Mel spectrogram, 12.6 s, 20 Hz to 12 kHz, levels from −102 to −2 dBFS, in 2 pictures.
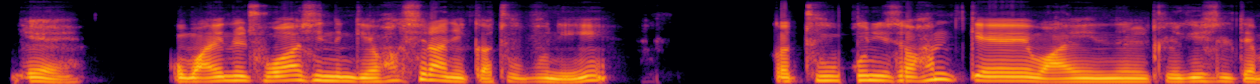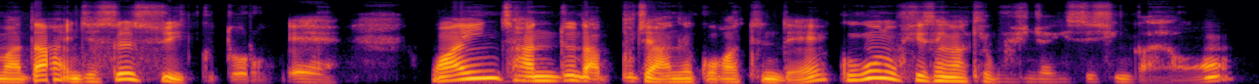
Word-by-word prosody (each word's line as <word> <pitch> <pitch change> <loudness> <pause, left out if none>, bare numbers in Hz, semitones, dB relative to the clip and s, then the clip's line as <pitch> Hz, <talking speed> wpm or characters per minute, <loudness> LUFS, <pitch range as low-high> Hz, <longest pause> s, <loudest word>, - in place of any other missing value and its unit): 예. 125 -5 0 0.4
고 145 - +1
와인을 160 +5 +3
좋아하시는 175 0 +2
게 140 - +2
확실하니까 165 - +1
2 135 0 -7
분이. 130 -3 0 0.8
그러니까 150 - -1
2 180 0 -1
분이서 180 -2 +2
함께 175 -4 +2
와인을 135 -1 +3
즐기실 145 +2 -1
때마다 135 +7 0
인제 130 +1 -3
쓸 225 - 0
수 195 - -6
있도록 - - -7
예. - - -7 0.4
와인 270 +4 +3
잔도 175 -3 0
나쁘지 150 -3 -1
않을 125 +2 -2
것 120 - -7
같은데 120 - -4
그건 255 +8 +2
혹시 200 -5 -2
생각해 155 -7 -2
보신 125 +1 -18
적 120 -1 -16
있으신가요? 125 0 -9
150 Hz, 345 characters per minute, -23 LUFS, 130-180 Hz, 0.8 s, 와인을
